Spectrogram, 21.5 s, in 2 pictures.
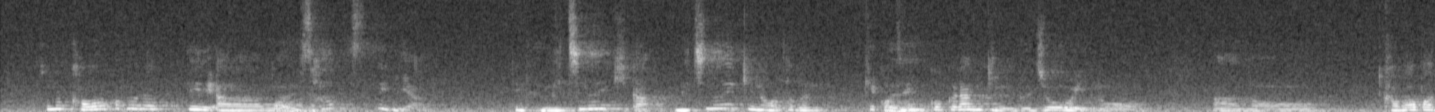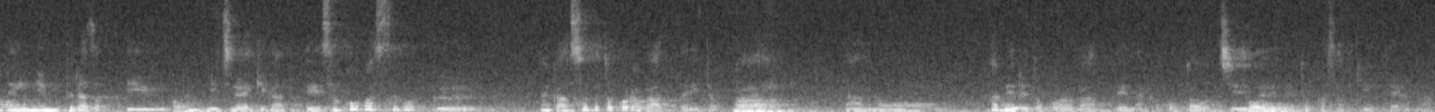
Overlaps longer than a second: none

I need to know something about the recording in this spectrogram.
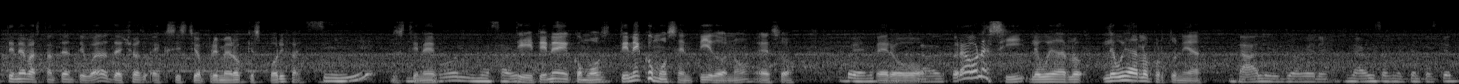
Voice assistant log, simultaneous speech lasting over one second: none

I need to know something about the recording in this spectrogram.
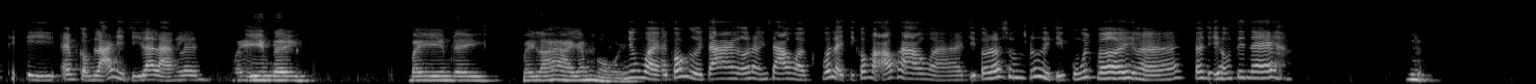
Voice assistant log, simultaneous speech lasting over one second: none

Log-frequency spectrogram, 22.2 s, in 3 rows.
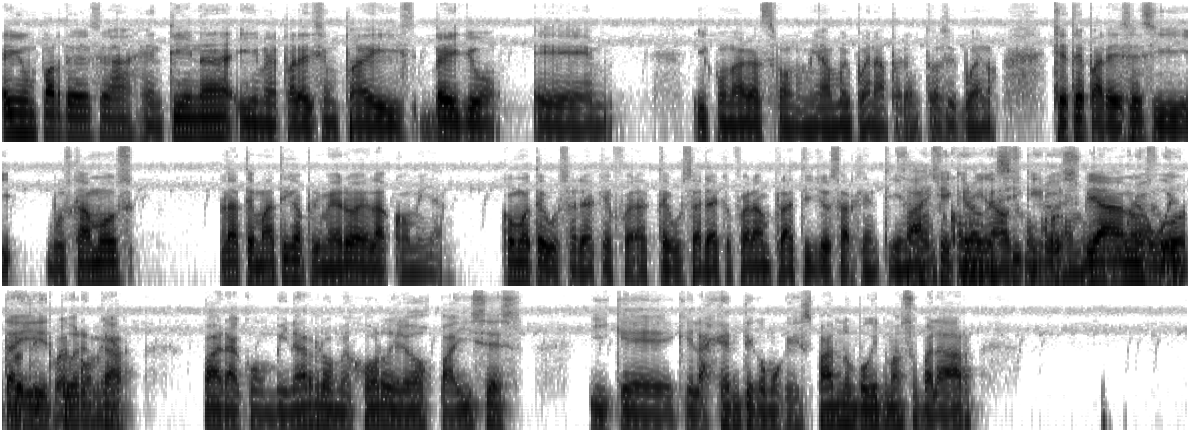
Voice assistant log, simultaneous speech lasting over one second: present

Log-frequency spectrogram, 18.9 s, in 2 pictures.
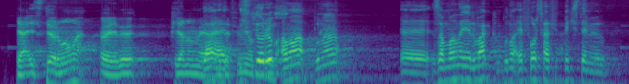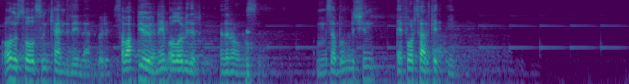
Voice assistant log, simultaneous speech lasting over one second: present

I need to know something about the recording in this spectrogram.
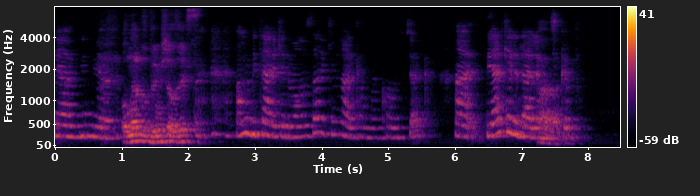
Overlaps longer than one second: none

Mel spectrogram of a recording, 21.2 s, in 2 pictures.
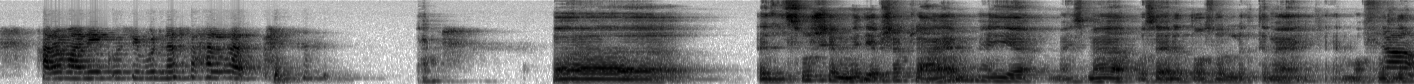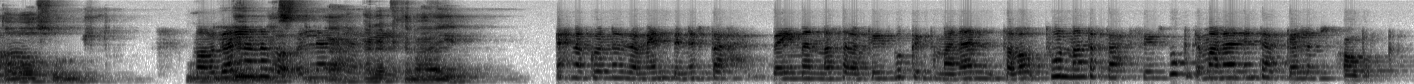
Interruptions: present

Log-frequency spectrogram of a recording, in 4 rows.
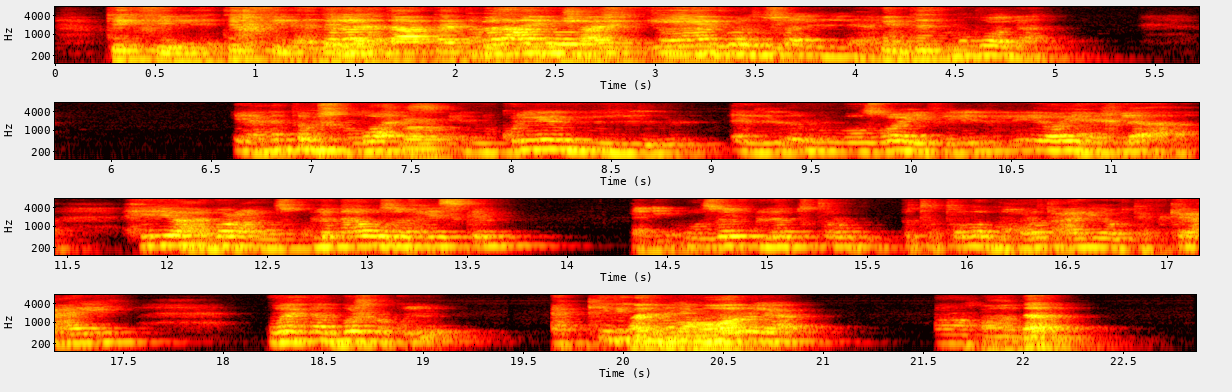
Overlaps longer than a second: present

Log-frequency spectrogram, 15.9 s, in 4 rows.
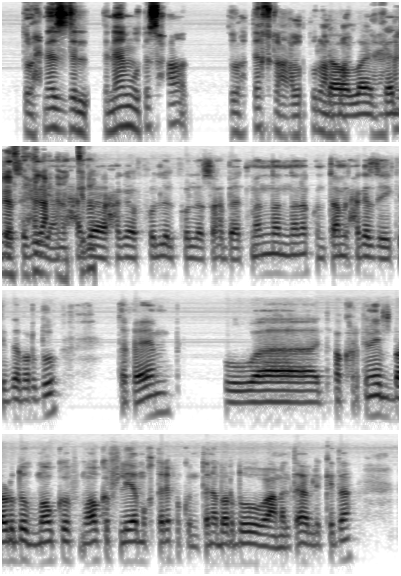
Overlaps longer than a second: present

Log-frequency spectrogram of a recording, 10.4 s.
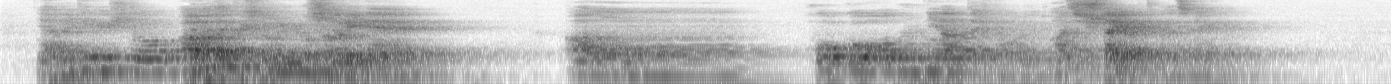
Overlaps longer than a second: none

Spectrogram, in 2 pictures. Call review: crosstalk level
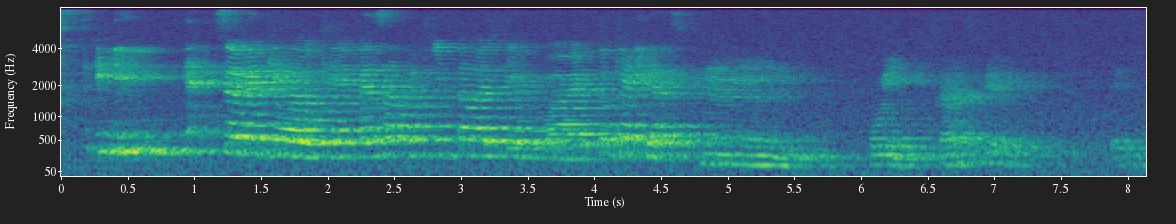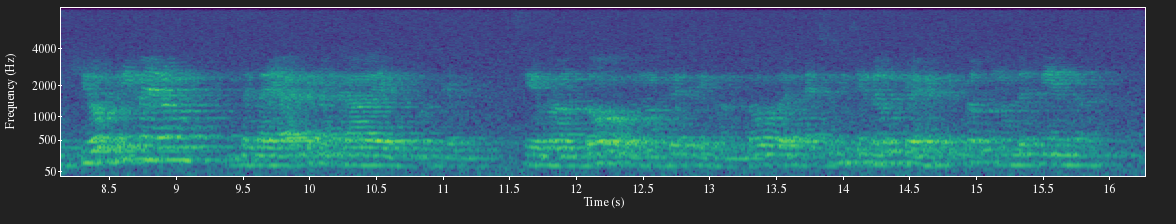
none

